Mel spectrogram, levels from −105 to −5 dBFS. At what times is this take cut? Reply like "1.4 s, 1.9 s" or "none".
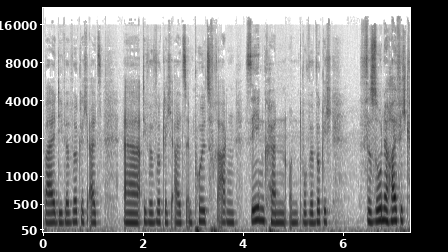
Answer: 2.0 s, 5.2 s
